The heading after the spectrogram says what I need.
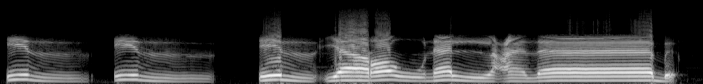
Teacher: huruf dzanya rakhawah alirkan suaranya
